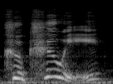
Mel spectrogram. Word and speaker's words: Kukui: we're gonna move on I had to put my sticky note on there to know how to pronounce this it's Kukui and coconut Kukui and coconut here's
